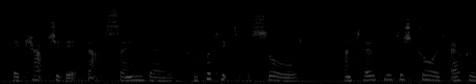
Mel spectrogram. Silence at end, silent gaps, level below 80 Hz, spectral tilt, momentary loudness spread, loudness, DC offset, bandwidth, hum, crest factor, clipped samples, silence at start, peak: 0 s; none; -76 dBFS; -2.5 dB/octave; 9 LU; -57 LUFS; under 0.1%; 16 kHz; none; 24 dB; under 0.1%; 0 s; -34 dBFS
